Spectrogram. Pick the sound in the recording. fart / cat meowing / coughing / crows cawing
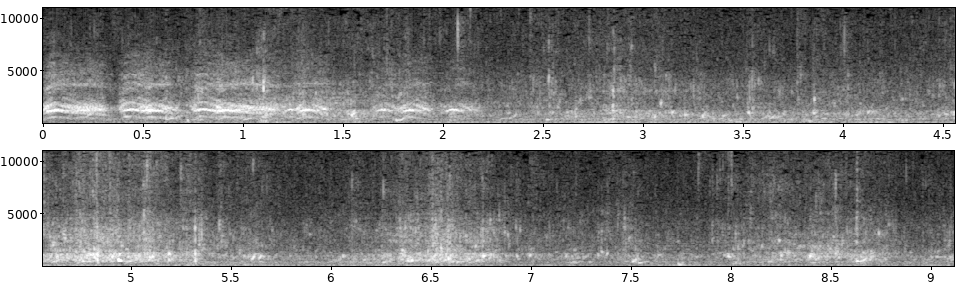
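crows cawing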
